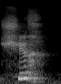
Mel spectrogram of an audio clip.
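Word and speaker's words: sheugh: So it turns out the Scots pronounce it shook. – Okay. – But it's definitely shook.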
